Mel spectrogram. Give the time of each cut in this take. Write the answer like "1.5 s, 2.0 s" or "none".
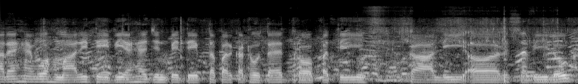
none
